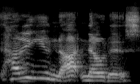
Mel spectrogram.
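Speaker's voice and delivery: ordinary talk, nothing marked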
